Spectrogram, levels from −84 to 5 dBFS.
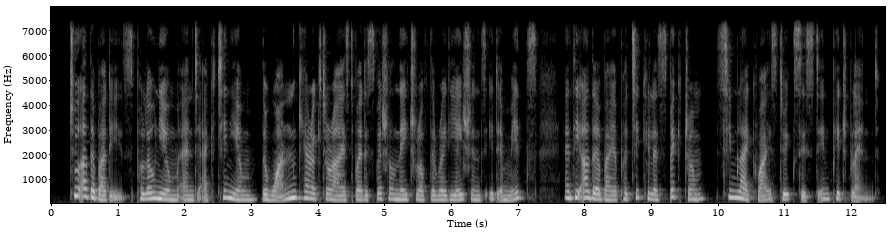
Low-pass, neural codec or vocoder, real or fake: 7.2 kHz; vocoder, 44.1 kHz, 128 mel bands every 256 samples, BigVGAN v2; fake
